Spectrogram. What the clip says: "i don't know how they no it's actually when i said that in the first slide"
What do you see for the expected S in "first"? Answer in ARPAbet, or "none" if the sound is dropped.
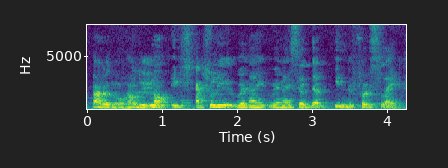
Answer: none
